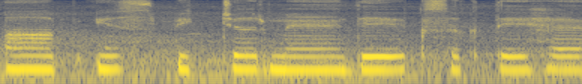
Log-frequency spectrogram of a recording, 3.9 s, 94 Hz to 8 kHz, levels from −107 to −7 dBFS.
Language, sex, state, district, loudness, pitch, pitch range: Hindi, female, Himachal Pradesh, Shimla, -15 LUFS, 205 Hz, 200-210 Hz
